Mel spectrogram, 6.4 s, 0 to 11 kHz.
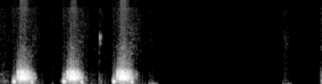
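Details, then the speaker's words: Three heartbeats at about 60 a minute, each with a whooshing systolic murmur filling the gap between S1 and S2, heard at the right second intercostal space over the aortic valve. Aortic stenosis murmur. "you can definitely tell that this is a love woosh dub this is a systolic murmur so it's in between s1 and s2"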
